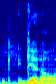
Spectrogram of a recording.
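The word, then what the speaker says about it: Giddle: function of the book, like Ronnie and like Giddel, if I'm pronouncing that right.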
